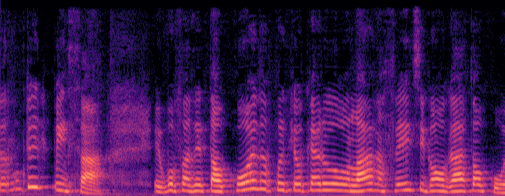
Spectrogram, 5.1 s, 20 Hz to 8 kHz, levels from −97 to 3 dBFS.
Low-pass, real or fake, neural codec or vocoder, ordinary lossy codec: none; fake; codec, 16 kHz, 2 kbps, FunCodec, trained on LibriTTS, 25 frames a second; none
